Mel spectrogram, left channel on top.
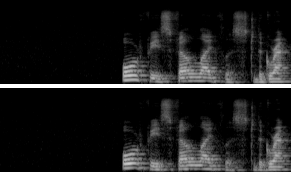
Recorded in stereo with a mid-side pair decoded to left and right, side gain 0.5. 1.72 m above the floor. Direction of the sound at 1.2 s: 10° left.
